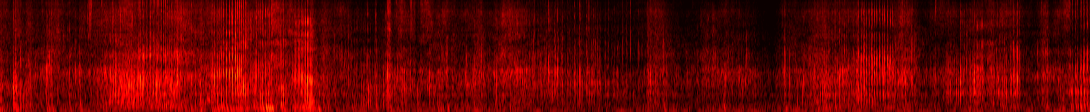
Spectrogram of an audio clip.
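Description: Long pink acrylic nails grip, squeeze and scratch a black smooth leather jacket of thin, flexible material that is held up close. Dense, irregular scratching and creaking rustles swell and fade, with brief light taps in between.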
